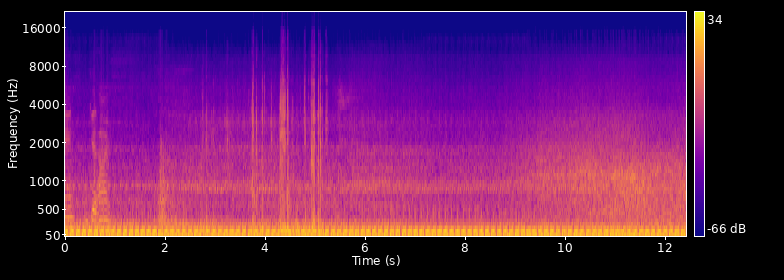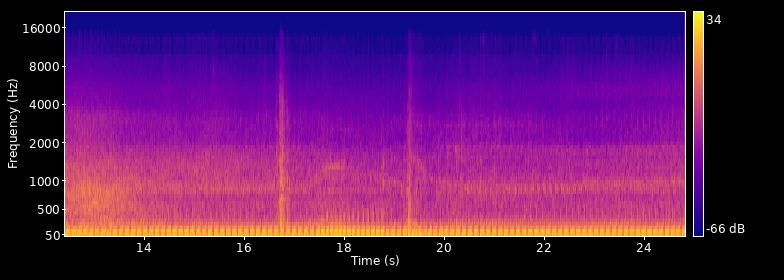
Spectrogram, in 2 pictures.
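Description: A motorcycle engine idles with a steady, low chugging.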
